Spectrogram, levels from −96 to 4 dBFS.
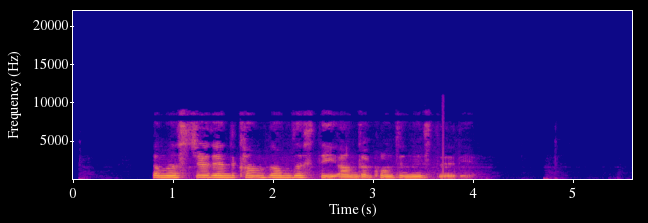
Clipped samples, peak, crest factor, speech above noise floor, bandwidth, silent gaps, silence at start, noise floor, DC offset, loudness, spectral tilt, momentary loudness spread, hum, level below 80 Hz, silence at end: under 0.1%; -8 dBFS; 16 dB; 62 dB; 9.2 kHz; none; 0.8 s; -85 dBFS; under 0.1%; -24 LUFS; -5 dB/octave; 9 LU; none; -74 dBFS; 1.6 s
